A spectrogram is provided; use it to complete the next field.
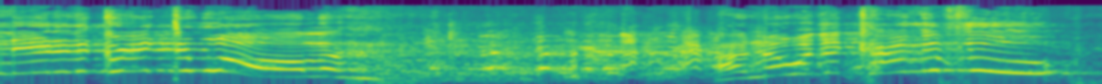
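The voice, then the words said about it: Put-on Chinese accent. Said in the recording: “I think he was doing a Chinese accent”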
